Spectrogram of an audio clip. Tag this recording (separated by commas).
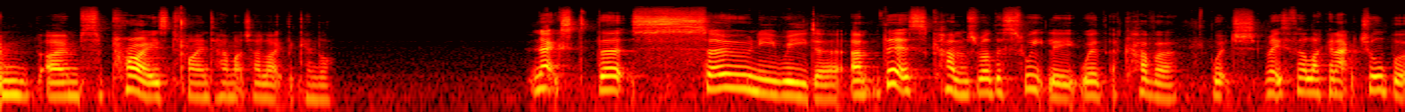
Speech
